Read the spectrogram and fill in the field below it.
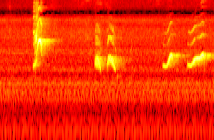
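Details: Pet male cockatiel singing a tune he made up himself: a short high whistle, then paired mid whistles, then two rising, sliding whistled notes. A steady low electrical hum runs underneath.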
